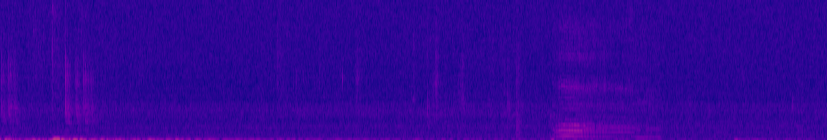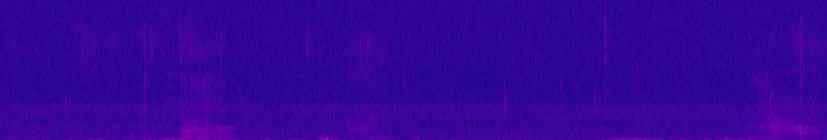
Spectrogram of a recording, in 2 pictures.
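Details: Gaia's kittens, roused from sleep indoors when a space heater was plugged in, climbing and playing instead of settling to nurse; three short rising-falling mews spread several seconds apart, against a constant low hum and faint knocks.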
